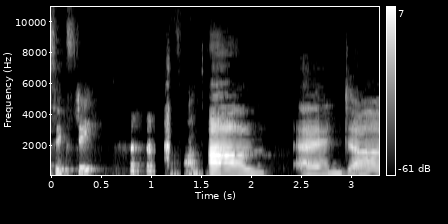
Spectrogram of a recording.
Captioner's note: chuckling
